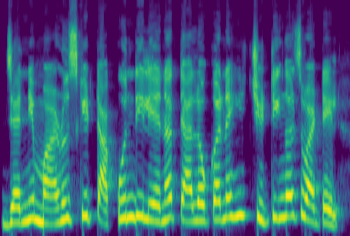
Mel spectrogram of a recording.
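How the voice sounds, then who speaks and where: A woman's voice: high voice, a little fast, lightly acted. A woman voicing a principled young husband who explains himself firmly. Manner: firm, reasoning. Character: calm, principled young husband defending his wife.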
